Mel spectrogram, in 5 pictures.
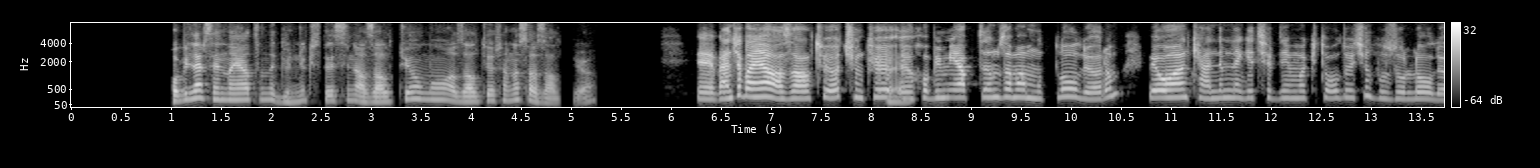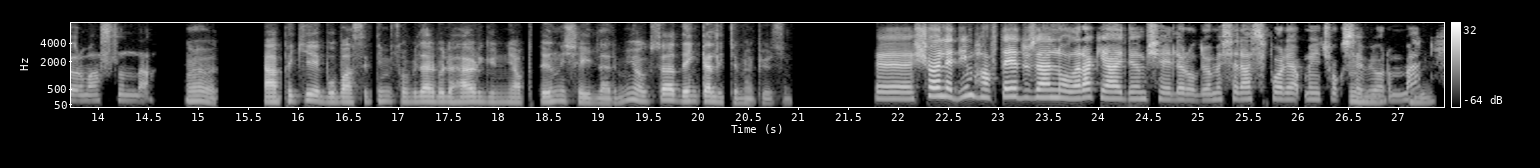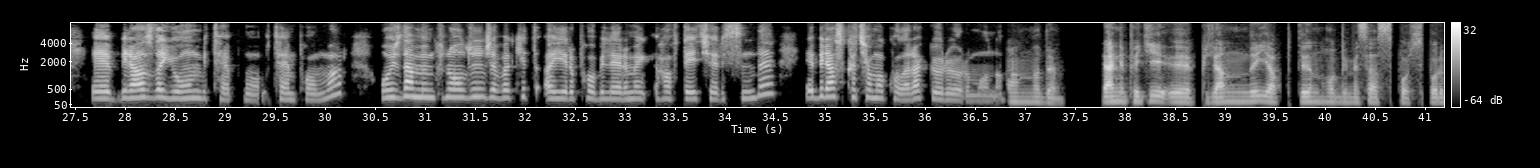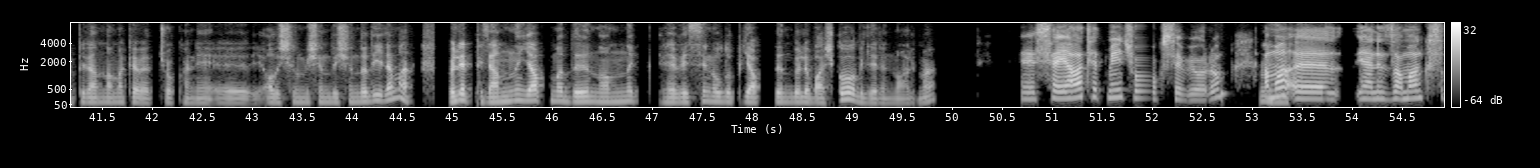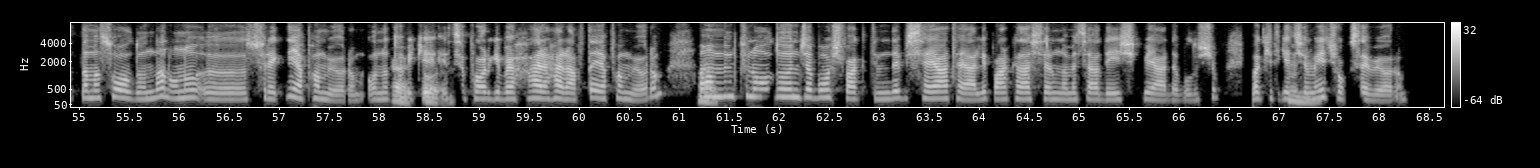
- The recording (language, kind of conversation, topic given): Turkish, podcast, Hobiler günlük stresi nasıl azaltır?
- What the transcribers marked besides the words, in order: tapping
